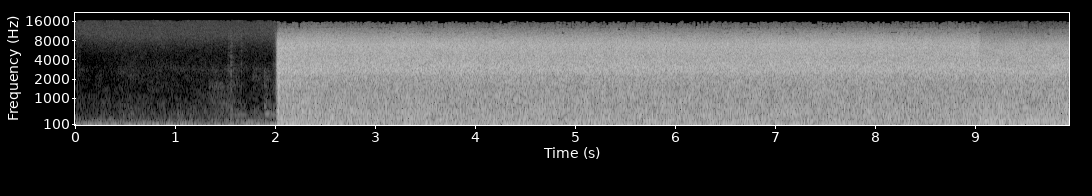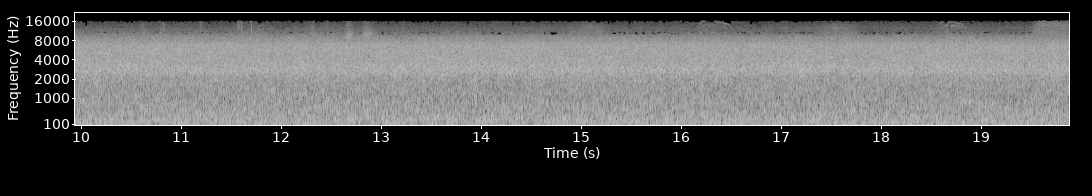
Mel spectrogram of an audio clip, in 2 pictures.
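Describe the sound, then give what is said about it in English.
After a moment of near silence, a loud, rushing roar of river floodwater surges in abruptly and churns on steadily, a dense, unbroken wash of river noise with no voices. “But as best we know, this is pretty similar to what the Jordan River was like at flood stage.”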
